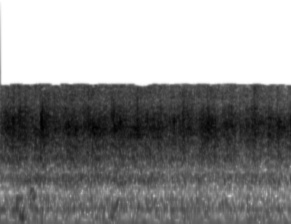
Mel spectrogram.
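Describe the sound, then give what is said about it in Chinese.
A crowd applauds steadily for several seconds, a dense, even patter of many hands clapping at once with no voices over it, sounding thin and band-limited. The applause is called for on a call-in show to praise the host (台长). “台长厉害不啦？鼓掌。”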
